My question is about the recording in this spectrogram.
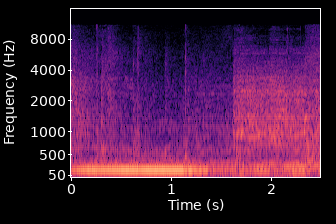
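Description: Rock band playing live: a held low note with a few drum and cymbal hits, then about one and a half seconds in the full band comes in with guitars and cymbals.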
